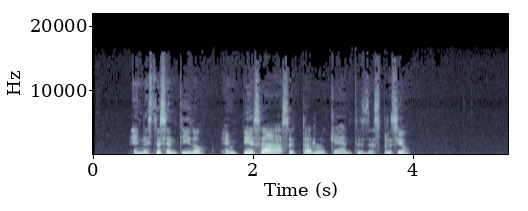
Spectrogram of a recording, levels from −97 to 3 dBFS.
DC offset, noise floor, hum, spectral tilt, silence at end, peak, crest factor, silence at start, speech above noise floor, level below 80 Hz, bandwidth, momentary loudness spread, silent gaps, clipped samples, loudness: under 0.1%; -61 dBFS; none; -5 dB/octave; 1.25 s; -2 dBFS; 18 dB; 0.5 s; 42 dB; -54 dBFS; 16.5 kHz; 11 LU; none; under 0.1%; -20 LUFS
